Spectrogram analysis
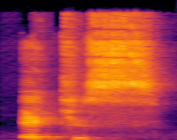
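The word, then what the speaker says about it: equis: Ekis. Ekis Türkçedeki k sesi gibi okunur.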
